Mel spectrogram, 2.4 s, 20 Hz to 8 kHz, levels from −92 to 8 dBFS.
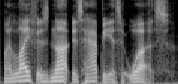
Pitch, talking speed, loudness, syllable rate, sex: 120 Hz, 225 wpm, -19 LUFS, 4.6 syllables/s, male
